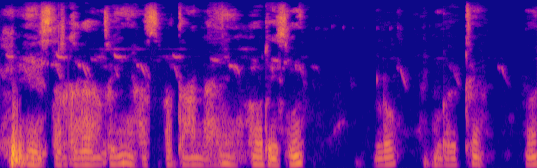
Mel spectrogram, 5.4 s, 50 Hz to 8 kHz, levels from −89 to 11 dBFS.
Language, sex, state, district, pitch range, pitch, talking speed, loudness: Hindi, male, Uttar Pradesh, Ghazipur, 115-145 Hz, 125 Hz, 100 wpm, -20 LUFS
